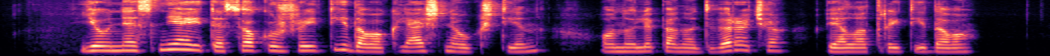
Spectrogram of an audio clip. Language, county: Lithuanian, Kaunas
